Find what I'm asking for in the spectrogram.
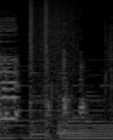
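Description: A short burst of Beta Minecraft chicken clucking, a few quick choppy clucks in a row, with no other sounds around it.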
